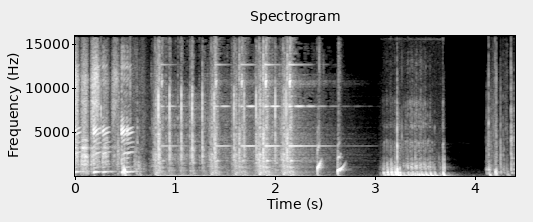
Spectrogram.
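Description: Cartoon sound effects: a quick run of plops and pops, then two short rising whistles and a brief final sound broken by moments of silence.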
